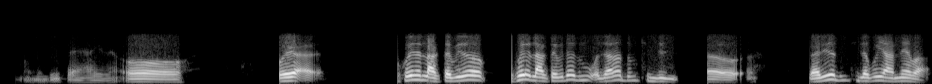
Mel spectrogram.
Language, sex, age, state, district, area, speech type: Manipuri, male, 60+, Manipur, Thoubal, rural, conversation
